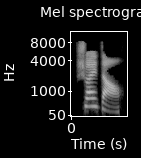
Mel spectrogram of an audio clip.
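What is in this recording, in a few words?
"摔倒", Mandarin Chinese; hsk; chinese-flashcards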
